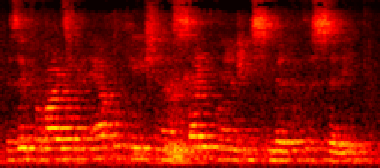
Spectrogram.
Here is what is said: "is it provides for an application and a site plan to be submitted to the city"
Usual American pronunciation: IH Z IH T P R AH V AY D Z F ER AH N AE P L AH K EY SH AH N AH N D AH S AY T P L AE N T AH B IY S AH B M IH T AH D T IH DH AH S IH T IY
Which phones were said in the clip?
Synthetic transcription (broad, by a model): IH Z IH T P R AH V AY D Z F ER AH N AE P L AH K EY AH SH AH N AH S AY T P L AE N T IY S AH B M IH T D T IH DH AH S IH T IY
